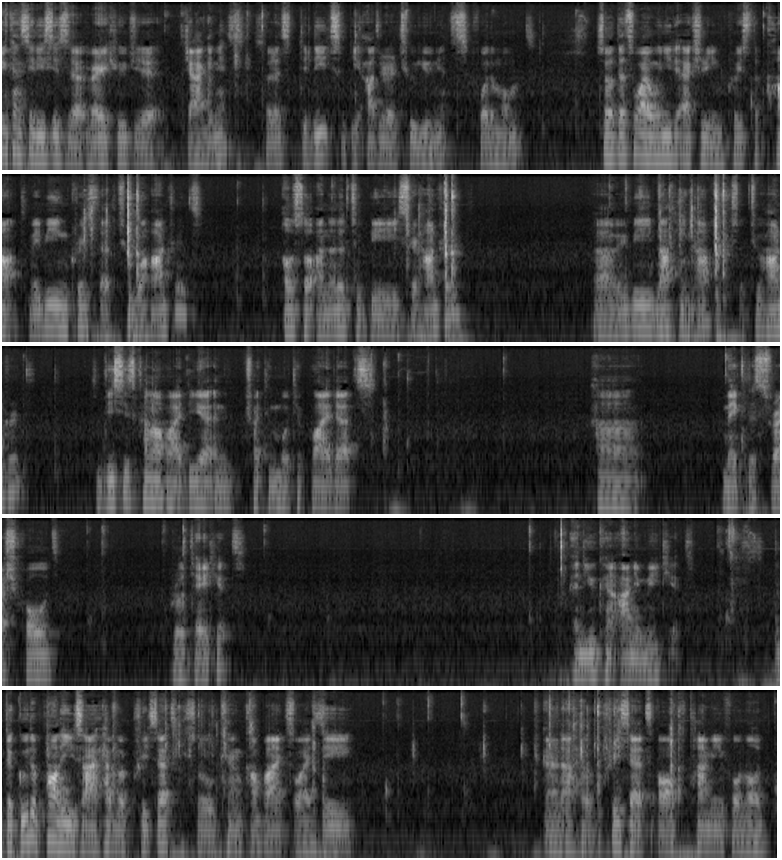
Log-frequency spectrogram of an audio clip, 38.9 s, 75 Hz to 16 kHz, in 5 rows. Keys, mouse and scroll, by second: 1.7 shift+click, 2.3 x, 3.5 click, 4.1-7.6 middle drag, 7.6-8.8 drag, 8.8 0, 10.2 middle click, 11.2 click, 12.0 0, 14.0 click, 14.7 0, 15.8-16.7 scroll up 2, 16.7 middle click, 17.5-19.6 shift+drag, 19.6-20.7 middle drag, 20.7-23.1 shift+drag, 23.1 scroll down 2, 23.2-24.3 middle drag, 24.3-29.1 drag, 29.6-30.8 shift+drag, 30.8-32.2 middle drag, 32.2 ctrl+a, 35.5-36.4 alt+right drag, 36.4 ctrl+a.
